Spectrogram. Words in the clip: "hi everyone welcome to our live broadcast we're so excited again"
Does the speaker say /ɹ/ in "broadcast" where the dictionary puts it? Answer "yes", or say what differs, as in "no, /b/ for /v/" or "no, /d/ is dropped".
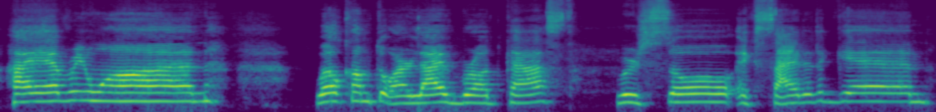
yes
